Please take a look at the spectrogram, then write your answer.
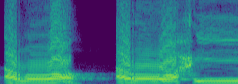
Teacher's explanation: ketika berharakat fathah maka tebal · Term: tafkhim tebal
